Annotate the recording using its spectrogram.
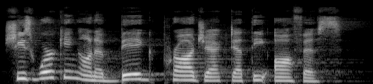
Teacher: Stress: working, big, project, and office.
